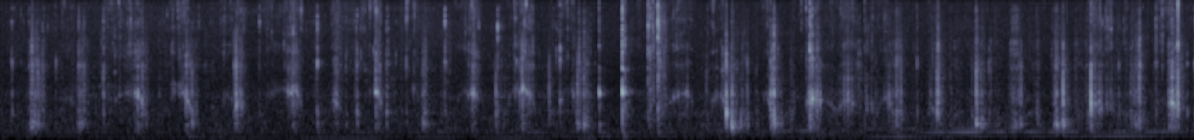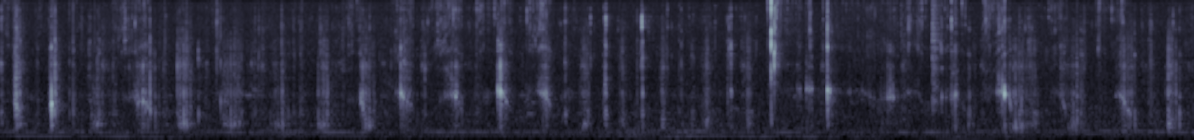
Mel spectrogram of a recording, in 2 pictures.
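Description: Close-up chewing and crunching of a mouthful of white clay, an irregular run of crisp crunches at about two or three a second.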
